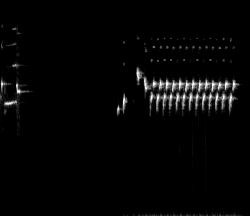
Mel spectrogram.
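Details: Male European goldfinch in Casablanca, Morocco, delivering 'limpio' clean song: a brief chirp, silence, then a couple of short notes and a rapid, even trill of doubled notes lasting about two seconds.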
